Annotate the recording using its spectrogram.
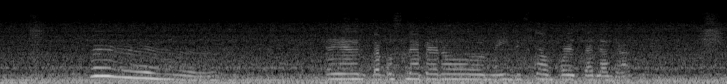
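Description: A young woman vocalizes close by in long, gliding tones.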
